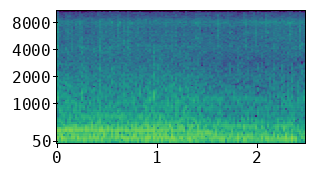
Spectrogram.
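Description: Iveco truck's diesel engine running with the engine brake applied on a long downhill, heard inside the cab as a steady rumble with a steady hum on top. About a second and a half in, the hum breaks off and drops in pitch as the gearbox shifts down from 13th to 12th gear.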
